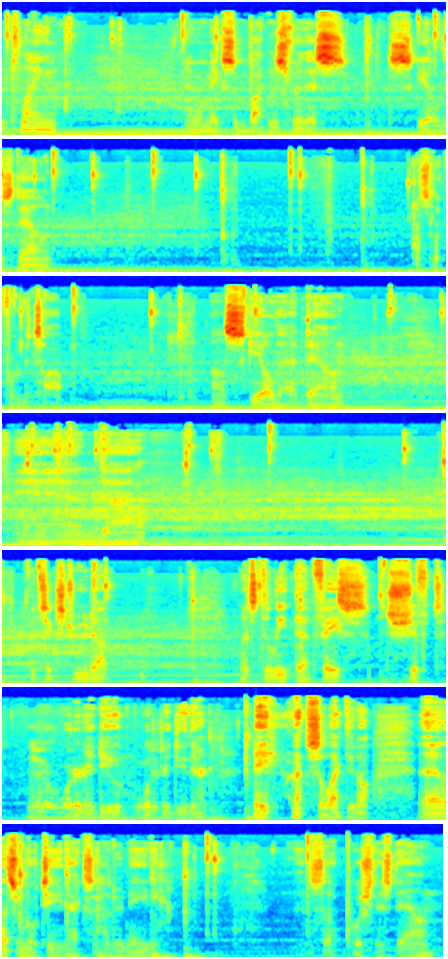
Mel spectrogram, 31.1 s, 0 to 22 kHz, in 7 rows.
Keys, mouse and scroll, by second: 0.4-1.0 scroll down 3, 0.7 middle click, 1.8 click, 2.5 Tab, 2.8 a, 3.6 s, 4.9 click, 5.9 click, 6.6 s, 8.1 KP_7, 8.8-9.6 scroll up 3, 9.6 click, 10.7 s, 12.5 scroll up 2, 12.8 middle click, 13.6 shift+middle click, 14.0 middle click, 15.2 shift+middle click, 16.0 click, 17.7 e, 19.7 x, 20.8 a, 24.3 alt+a, 26.8 r, 29.7 click.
